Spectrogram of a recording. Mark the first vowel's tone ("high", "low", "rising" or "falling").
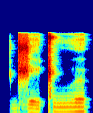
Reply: low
